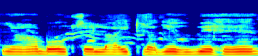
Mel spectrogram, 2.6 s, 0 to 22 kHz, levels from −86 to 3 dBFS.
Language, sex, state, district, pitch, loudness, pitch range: Hindi, male, Chhattisgarh, Raigarh, 170 Hz, -14 LUFS, 165-175 Hz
